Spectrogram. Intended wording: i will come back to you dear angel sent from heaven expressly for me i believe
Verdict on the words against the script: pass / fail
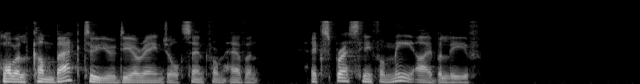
pass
